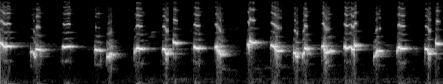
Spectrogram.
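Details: Long rapid-fire song of a yellow-vented bulbul, played to make other bulbuls answer: unbroken, fast sequence of bright, liquid whistled chirps, alternating rising and falling slurs, clean background.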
